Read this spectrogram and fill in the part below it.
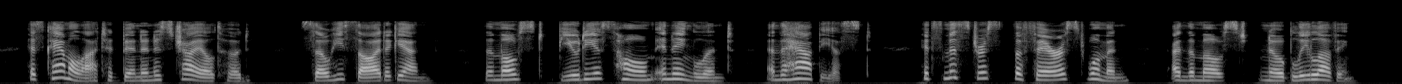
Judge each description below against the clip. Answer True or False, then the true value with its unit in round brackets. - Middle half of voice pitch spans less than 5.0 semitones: False (5.4 semitones)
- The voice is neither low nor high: False (205 Hz)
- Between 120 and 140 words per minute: True (135 wpm)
